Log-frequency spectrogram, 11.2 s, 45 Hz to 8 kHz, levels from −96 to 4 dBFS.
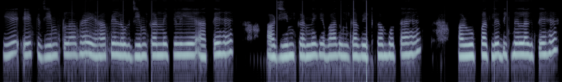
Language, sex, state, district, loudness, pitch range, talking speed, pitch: Hindi, female, Bihar, Gopalganj, -31 LUFS, 235-255 Hz, 160 wpm, 245 Hz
